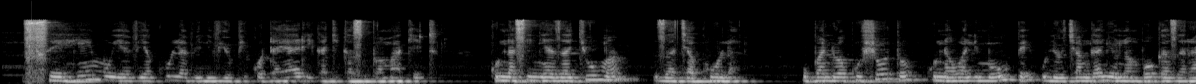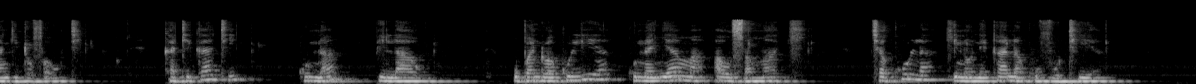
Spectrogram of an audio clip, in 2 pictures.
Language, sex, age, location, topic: Swahili, female, 36-49, Nairobi, finance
